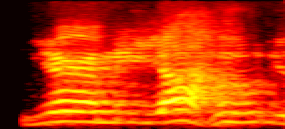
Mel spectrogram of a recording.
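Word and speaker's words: ירמיהו: two possibilities the uh jeremy yahoo is how it is pronounced in hebrew i don't know if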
